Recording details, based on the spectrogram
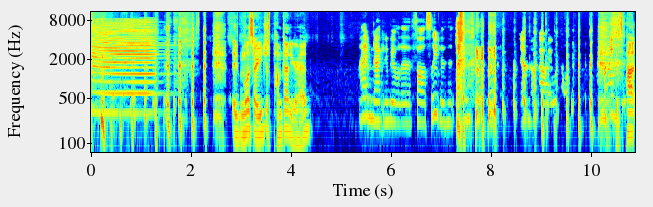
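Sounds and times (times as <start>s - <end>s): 
air horn blast: 0.0s - 2.1s
excited voices: 0.0s - 2.7s, 7.3s - 10.8s
people laughing: 0.0s - 2.7s, 7.3s - 10.8s
speech: 0.2s - 0.9s, 2.8s - 4.5s, 5.4s - 10.8s.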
